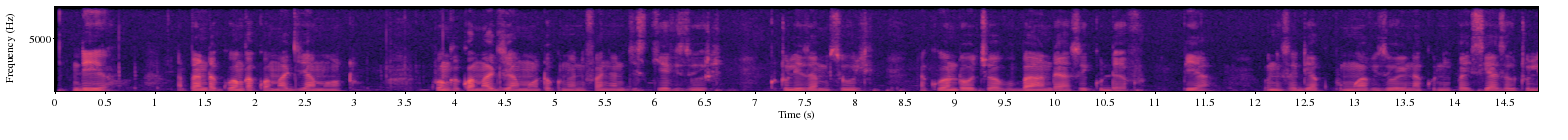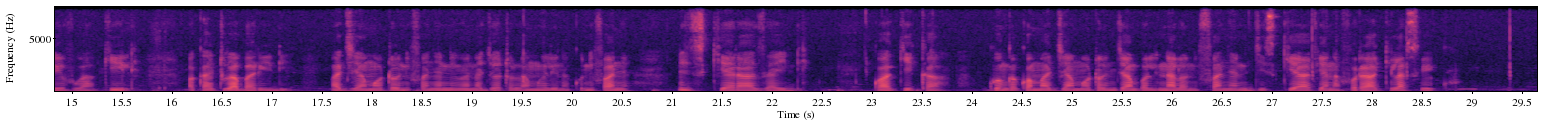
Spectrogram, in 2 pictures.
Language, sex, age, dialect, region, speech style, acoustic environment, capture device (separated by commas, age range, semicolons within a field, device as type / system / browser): Swahili, male, 18-24, Kenya - Nairobi Sheng-influenced, Kenya, happy, silence, desktop / Windows / Chrome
